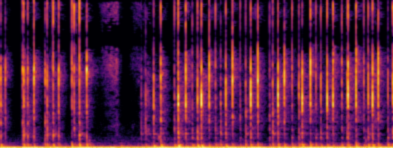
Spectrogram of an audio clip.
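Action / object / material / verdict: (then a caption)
tap / small plastic pump bottle with liquid / plastic / none. A small clear plastic Fructis hair serum bottle with a green pump, hollow and holding clear liquid, is held in one hand and tapped fast with long nails. The result is a rapid run of sharp, bright clicky taps over a steady low hum.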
